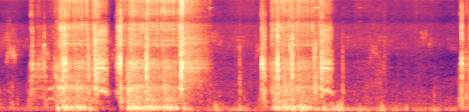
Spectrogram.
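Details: Yamaha Jog small two-stroke scooter that would not start, fixed by cleaning spark plug and tightening cylinder head; catches in bursts of blipped revs, then settles into a light buzzing idle; normal start and idle.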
